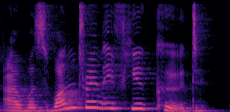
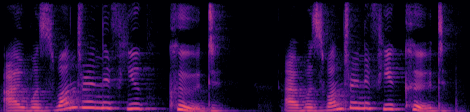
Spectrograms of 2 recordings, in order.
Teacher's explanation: You go up and then at the end you go down.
